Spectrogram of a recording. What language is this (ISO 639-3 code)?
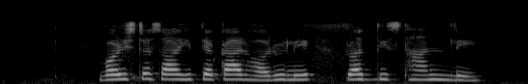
nep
